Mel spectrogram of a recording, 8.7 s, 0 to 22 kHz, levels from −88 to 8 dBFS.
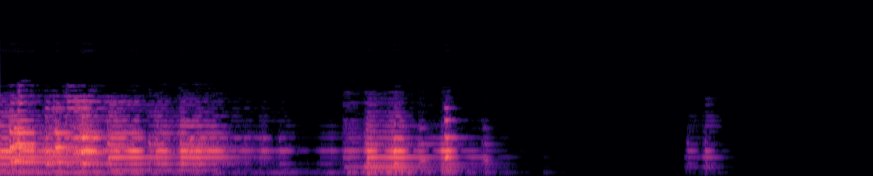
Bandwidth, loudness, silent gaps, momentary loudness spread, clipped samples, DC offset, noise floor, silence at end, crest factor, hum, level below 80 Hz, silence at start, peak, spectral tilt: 3.2 kHz; -26 LUFS; 5.78-6.84 s; 23 LU; under 0.1%; under 0.1%; -82 dBFS; 1.6 s; 20 dB; none; -58 dBFS; 0 s; -8 dBFS; -10 dB/octave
